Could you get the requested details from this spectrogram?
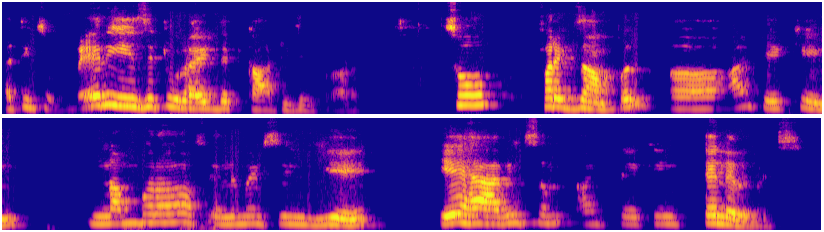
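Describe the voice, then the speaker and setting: A woman teacher with an Indian accent gives a maths lesson in a medium-pitched voice. She dictates notation piece by piece and repeats key phrases. The recording is dull and lo-fi. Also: lively intonation, a little slow, a little mellow. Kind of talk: maths lesson explained aloud to students. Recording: dull lo-fi audio.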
